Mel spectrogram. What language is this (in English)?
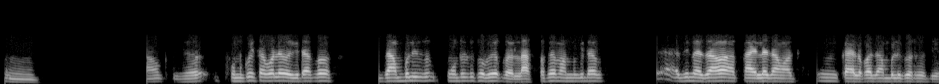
Assamese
